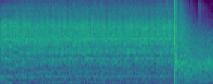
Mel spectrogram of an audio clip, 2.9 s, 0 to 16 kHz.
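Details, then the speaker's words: Twin-turbo 427 LS-swapped Camaro on gasoline with a generic base tune, first startup: cranking roar then one sharp loud bang and fireball from the exhaust, a backfire with ignition timing suspected about 180 degrees out, possibly from the reluctor wheel. "but when you crank this thing over, the fireballs are because we're way off time. Like feels like 180 out."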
